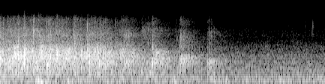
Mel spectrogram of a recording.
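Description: An audience applauds and the clapping dies away.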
